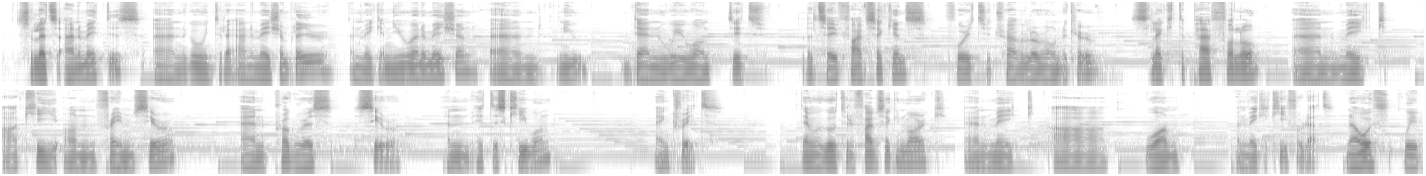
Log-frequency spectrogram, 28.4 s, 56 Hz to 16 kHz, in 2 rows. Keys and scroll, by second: 5.8 Return.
